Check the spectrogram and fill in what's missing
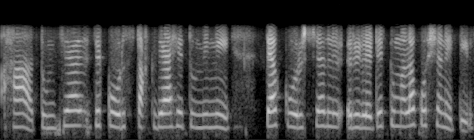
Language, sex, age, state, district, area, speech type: Marathi, female, 18-30, Maharashtra, Wardha, urban, conversation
